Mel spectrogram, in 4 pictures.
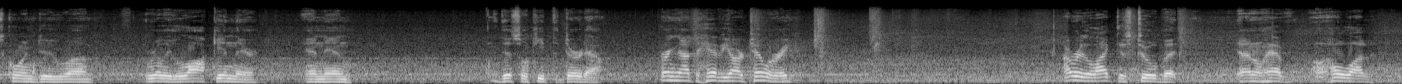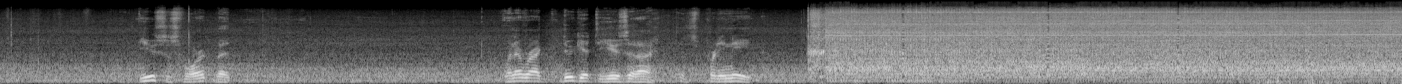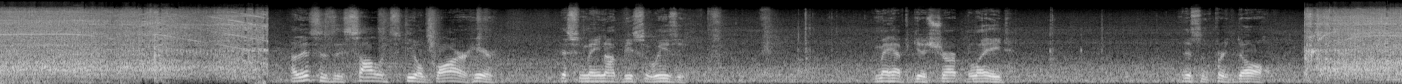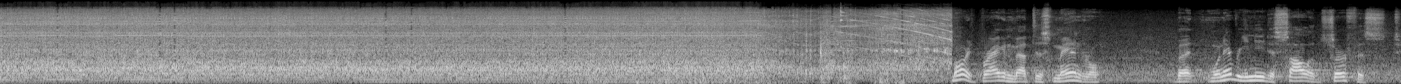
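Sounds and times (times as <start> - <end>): power saw cutting steel: 22.1 - 30.8, 41.1 - 51.6.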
